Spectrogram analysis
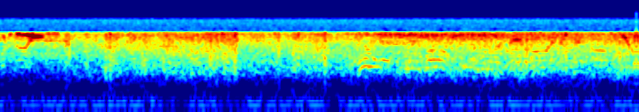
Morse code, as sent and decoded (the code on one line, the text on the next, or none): none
